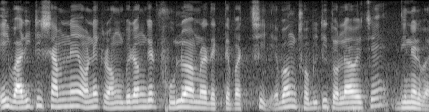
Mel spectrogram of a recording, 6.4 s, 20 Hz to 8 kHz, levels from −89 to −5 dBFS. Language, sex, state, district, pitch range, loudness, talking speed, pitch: Bengali, male, West Bengal, Jhargram, 140-175 Hz, -17 LUFS, 165 wpm, 150 Hz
